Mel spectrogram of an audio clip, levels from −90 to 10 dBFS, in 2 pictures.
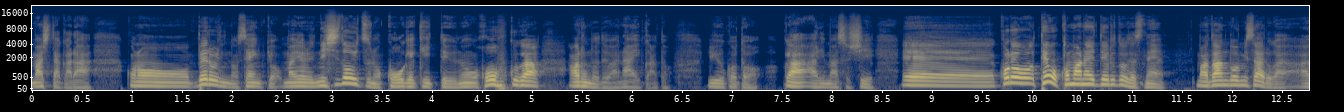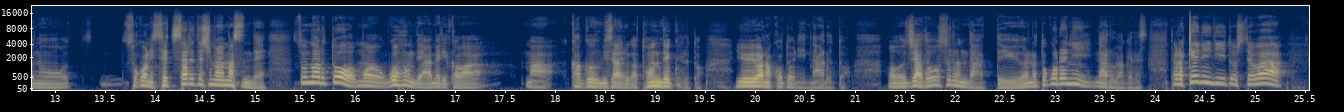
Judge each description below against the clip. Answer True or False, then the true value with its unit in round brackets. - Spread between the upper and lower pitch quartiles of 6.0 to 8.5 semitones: True (8.1 semitones)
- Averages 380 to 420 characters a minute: True (400 characters per minute)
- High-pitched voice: False (135 Hz)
